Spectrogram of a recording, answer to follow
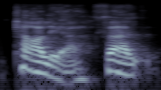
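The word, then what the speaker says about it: Thalia: a plant called um talia if you looked at it and you just said it how it's spelt it would be failure but of course we're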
